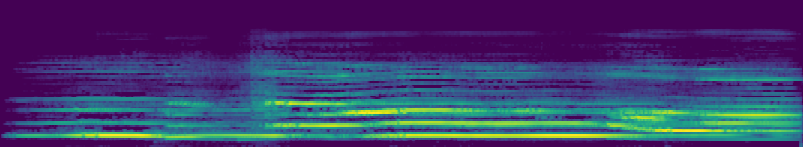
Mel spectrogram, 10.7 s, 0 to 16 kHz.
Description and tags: Horror Sounds 4
scary, thrill, sinister, creepy, fear, scream, horror, spooky, ghost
